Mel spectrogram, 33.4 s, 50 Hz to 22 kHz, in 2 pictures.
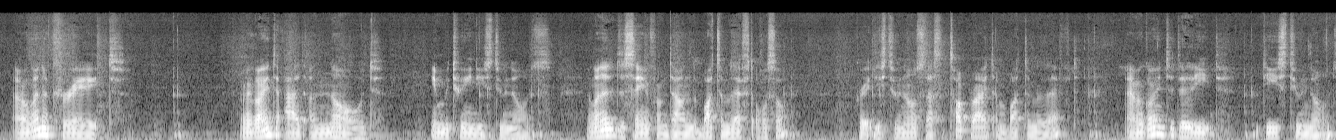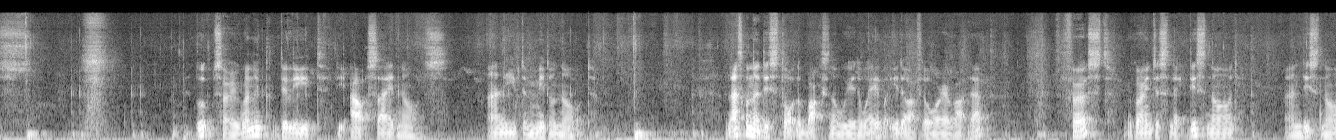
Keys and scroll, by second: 17.0 Delete, 19.0 ctrl+z, 24.6 Delete.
